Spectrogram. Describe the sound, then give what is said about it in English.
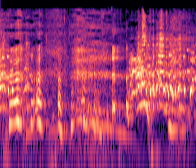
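Two turkeys gobble in rapid, rattling bursts, the calls overlapping one another across a couple of seconds, fairly loud, with no voices. “This is two lesbians. Two lesbian turkeys.”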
